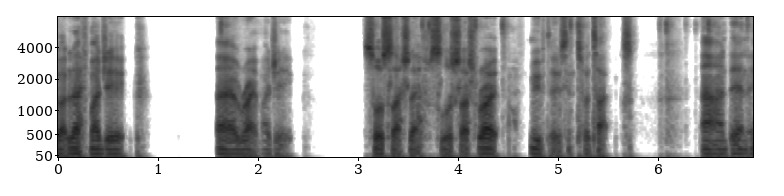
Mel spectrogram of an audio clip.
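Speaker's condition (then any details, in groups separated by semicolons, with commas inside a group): No condition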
